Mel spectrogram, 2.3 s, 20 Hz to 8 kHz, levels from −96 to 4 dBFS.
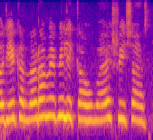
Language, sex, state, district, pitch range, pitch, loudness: Hindi, female, Karnataka, Bangalore, 335-375 Hz, 350 Hz, -12 LUFS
